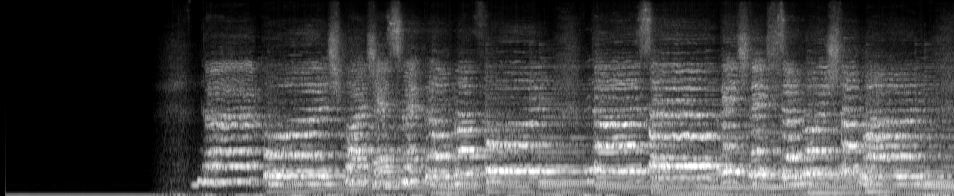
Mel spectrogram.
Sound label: chor, mundart; Ortsmundart: Burgberg; Der Burjbärj; Burgberger Chor; Hegt wird gesangen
